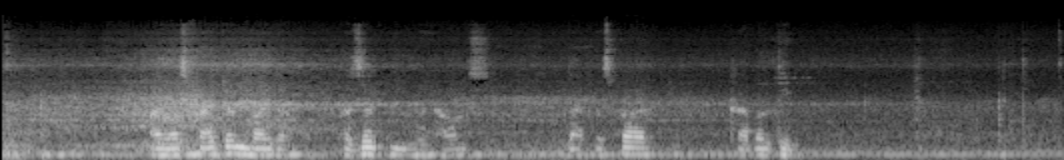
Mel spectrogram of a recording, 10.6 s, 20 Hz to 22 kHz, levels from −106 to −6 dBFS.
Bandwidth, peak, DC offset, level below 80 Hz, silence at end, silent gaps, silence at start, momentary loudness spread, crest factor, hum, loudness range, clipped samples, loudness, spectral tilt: 12 kHz; -14 dBFS; under 0.1%; -60 dBFS; 0 s; none; 0 s; 23 LU; 20 dB; none; 12 LU; under 0.1%; -32 LUFS; -6.5 dB/octave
